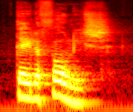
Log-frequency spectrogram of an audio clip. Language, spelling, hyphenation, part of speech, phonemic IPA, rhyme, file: Dutch, telefonisch, te‧le‧fo‧nisch, adjective / adverb, /ˌteː.ləˈfoː.nis/, -oːnis, Nl-telefonisch.ogg
- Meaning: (adjective) telephonic; in particular by telephone; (adverb) by telephone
